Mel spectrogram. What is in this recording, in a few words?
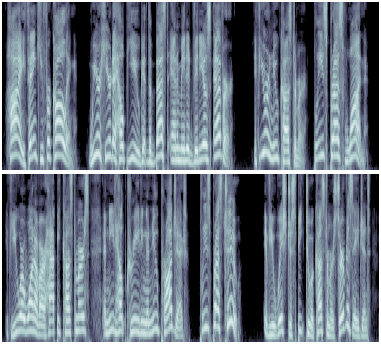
phone system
